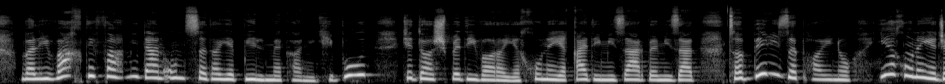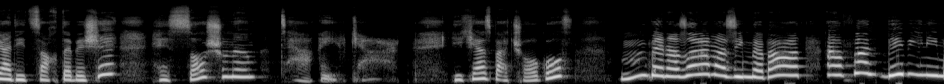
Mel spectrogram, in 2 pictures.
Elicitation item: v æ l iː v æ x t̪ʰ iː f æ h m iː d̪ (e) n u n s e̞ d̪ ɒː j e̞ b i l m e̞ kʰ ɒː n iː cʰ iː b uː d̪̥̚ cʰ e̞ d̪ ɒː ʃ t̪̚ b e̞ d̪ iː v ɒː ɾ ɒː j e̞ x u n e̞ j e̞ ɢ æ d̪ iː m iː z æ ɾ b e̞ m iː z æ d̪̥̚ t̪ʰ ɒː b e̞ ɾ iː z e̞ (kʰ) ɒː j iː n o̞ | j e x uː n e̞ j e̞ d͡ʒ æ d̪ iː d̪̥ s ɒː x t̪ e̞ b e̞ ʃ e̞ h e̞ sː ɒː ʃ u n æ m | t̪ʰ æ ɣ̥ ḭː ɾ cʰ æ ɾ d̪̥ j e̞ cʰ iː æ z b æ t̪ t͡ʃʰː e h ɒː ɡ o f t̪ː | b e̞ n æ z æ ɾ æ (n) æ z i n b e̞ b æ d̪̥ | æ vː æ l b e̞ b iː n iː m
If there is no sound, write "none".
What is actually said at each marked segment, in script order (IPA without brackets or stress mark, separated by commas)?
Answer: æ, pʰ, m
